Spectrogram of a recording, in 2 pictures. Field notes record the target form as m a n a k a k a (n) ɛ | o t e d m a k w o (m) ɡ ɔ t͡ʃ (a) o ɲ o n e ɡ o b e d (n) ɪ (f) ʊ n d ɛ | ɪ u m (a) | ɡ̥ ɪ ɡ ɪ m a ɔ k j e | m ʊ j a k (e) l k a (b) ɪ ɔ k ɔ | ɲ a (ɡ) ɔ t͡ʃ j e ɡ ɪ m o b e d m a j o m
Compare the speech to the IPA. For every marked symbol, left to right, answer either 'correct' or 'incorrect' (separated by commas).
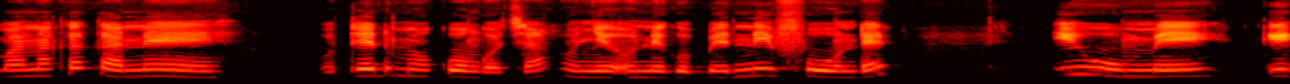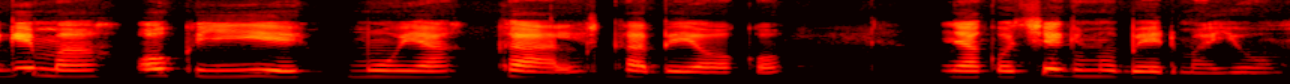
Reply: correct, incorrect, correct, correct, correct, incorrect, incorrect, correct, incorrect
